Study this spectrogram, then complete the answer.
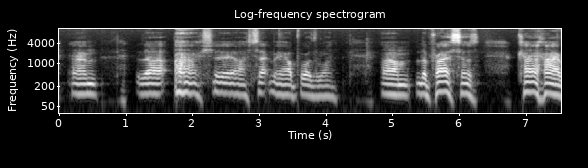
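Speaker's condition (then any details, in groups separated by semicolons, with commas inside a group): ALS; power wheelchair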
